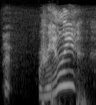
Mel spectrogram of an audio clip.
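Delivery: high, slow, stammering; a little unsure. Acted. Bellamina doubting the stranger, unsure. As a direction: hesitate nervously. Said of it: "a little unsure".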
